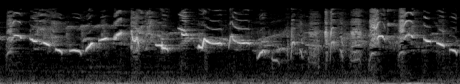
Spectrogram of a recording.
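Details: Oriental magpie-robin female provoking a male to open its tail and fight; rapid varied song of downslurred and upslurred whistles with rasping notes, phrases tumbling about twice a second.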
